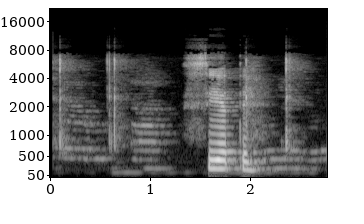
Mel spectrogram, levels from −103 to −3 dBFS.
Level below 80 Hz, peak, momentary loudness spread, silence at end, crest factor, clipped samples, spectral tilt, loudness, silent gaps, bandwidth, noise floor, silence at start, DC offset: -78 dBFS; -8 dBFS; 23 LU; 0.3 s; 22 dB; under 0.1%; -2.5 dB/octave; -26 LUFS; none; 9.6 kHz; -45 dBFS; 0.05 s; under 0.1%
